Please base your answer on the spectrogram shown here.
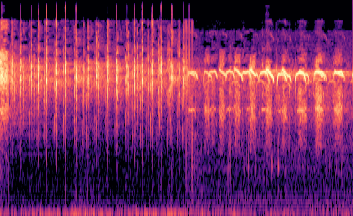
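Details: Swiftlet 'inap' roosting-lure sound, used to draw swiftlets to roost: rapid, buzzy high clicks and chirps, then a thin sustained high whistle with short chirps pulsing beneath it.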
